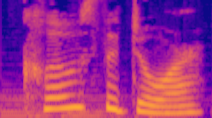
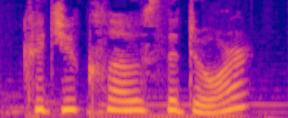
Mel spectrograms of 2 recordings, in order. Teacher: the rising intonation on door indicates that it is a request rather than a firm instruction while rising in tonation in commands helps create a polite tone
